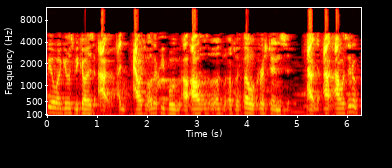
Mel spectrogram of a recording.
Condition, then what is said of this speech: Stuttering. We were talking, and she said, "You know, we were talking for like 20 minutes, and you stuttered maybe like twice."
